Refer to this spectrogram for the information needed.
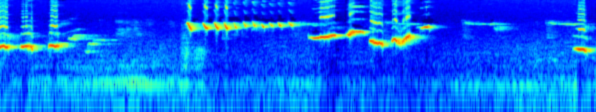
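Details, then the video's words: White-rumped shama song: a varied run of clear whistles, a fast descending series of short bright notes, then looping, slurred phrases that jump up and down in pitch, over a faint low hum. "PANCINGAN MURAI BATU biar EMOSI NYAUT jadi GACOR BONGKAR ISIAN | SHAMA BIRD"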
